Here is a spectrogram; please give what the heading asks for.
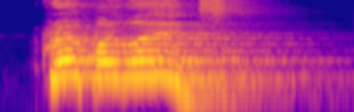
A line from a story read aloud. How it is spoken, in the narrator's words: Cassie cried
